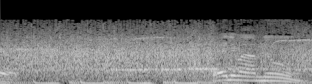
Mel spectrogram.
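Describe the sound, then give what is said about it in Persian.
Steady clapping for someone, loud and continuous from start to finish, with a voice speaking over it near the end. “آفرین کف مرتب بزن براش.”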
